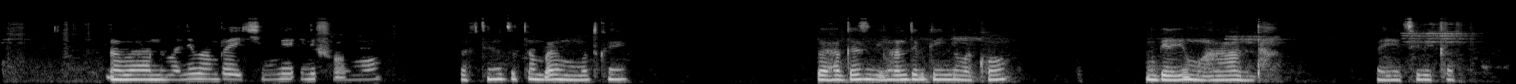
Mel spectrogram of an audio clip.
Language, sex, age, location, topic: Kinyarwanda, female, 18-24, Huye, education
